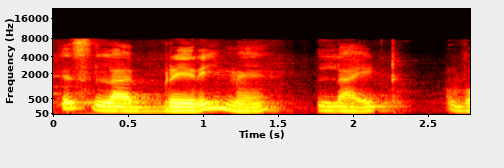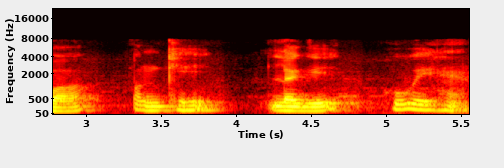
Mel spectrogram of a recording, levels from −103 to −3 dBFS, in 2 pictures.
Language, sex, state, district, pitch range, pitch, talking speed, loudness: Hindi, male, Uttar Pradesh, Muzaffarnagar, 110-130 Hz, 120 Hz, 120 wpm, -25 LUFS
